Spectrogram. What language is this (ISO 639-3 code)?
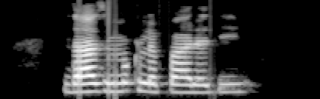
pus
